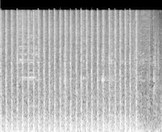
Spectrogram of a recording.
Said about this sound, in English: We're being shot at on the garrison.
